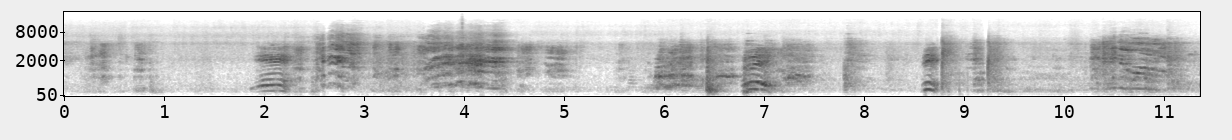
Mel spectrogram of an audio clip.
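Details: A stubborn sow, head covered with a sack, being loaded with other pigs. Shrill, rasping squeals come in bursts, loudest around the middle and again near the end, with men's voices and shouts in between.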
